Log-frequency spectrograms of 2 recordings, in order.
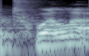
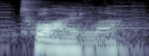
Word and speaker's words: Twyla: Is it Twyla or Twilla? I don't know how you pronounce her name. Is it like a play on twilight and like nighttime? Yeah, it's like Twilight. Yeah. Twyla.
